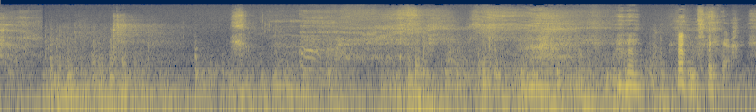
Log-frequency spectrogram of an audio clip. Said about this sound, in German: Um die Ecke muss der Paternoster sein. Man kann ihn schon hören.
